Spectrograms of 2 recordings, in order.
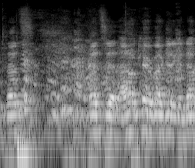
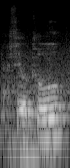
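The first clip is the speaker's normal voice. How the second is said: ordinary talk, nothing marked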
